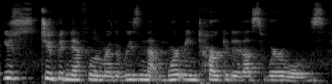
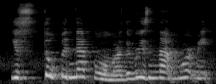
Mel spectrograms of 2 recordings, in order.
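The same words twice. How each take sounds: First: Said in the usual way. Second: Higher-pitched mock New York accent; cartoonish New Yorker accusation; bad New York accent. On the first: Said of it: "They're like". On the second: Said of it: "they have a bad New York accent".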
